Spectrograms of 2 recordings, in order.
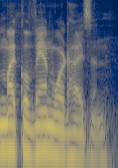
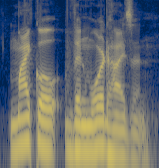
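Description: First: 'Van' is said with a vowel like 'van'. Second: 'Van' is said with a vowel like 'Venn'. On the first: "I used to call you" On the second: "didn't catch the subtle difference there"

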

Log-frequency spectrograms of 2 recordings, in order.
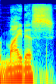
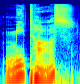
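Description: First: The middle consonant sounds like a d. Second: The middle consonant sounds like a t. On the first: The speaker calls it wrong. "A lot of people like to think it's Midas" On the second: The speaker calls it right. "It is Mitas, M-I-T-A-S"

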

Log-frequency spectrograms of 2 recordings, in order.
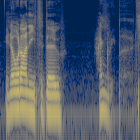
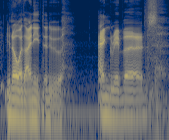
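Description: First: It is said in the speaker's ordinary voice. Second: It is said in a put-on villain character voice.

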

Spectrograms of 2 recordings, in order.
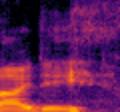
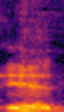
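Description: First: It is said as two spelled-out letters. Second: It is said as one short syllable. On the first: The speaker calls it wrong. "not ID" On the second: The speaker calls it right. "It's id"

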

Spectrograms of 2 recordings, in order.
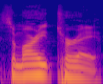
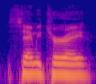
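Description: First: The first name has three syllables. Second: The first name has two syllables. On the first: The speaker calls it right. "There we go. Much better" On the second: The speaker calls it wrong. "I didn't pronounce that correctly"

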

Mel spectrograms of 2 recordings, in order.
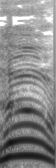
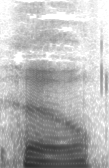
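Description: First: It is said in an eager, lively tone. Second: It is said in an angry, flat tone. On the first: The speaker calls it right. "try saying that again with like some enthusiasm" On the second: The speaker calls it wrong. "You said that so angry"

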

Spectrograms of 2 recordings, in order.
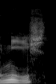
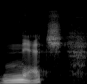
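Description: First: Niche is pronounced the non-American way. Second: Niche is pronounced the American way. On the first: "in America, they don't say niche" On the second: "they say niche"

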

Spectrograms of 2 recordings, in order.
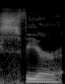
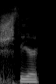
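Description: First: The word begins with an 's' sound. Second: The word begins with an 'sh' sound. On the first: The speaker calls it right. "It's a S, not a sh" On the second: The speaker calls it wrong. "I've been saying it with an SH this entire time"

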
